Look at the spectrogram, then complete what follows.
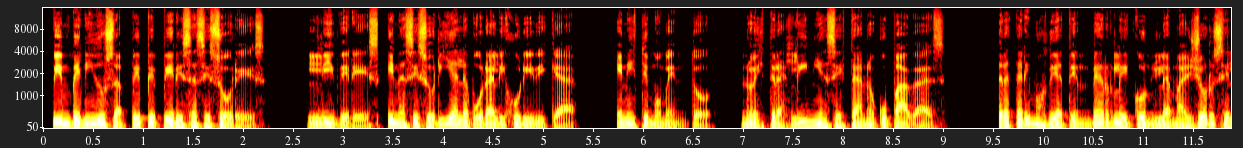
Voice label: locutor argentino argentinian voiceover; Argentinian Male voiceovers

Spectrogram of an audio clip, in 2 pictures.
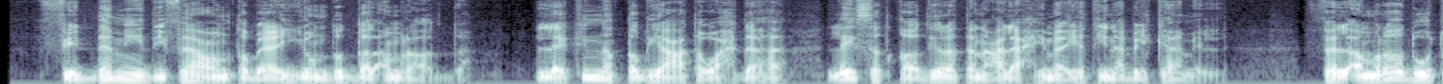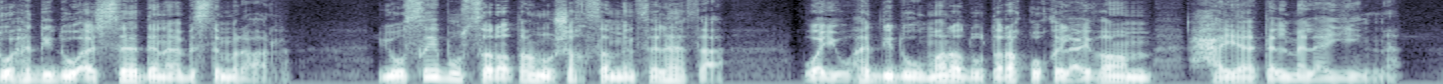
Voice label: locutor arabe arabic voiceover; Arabic male voice over

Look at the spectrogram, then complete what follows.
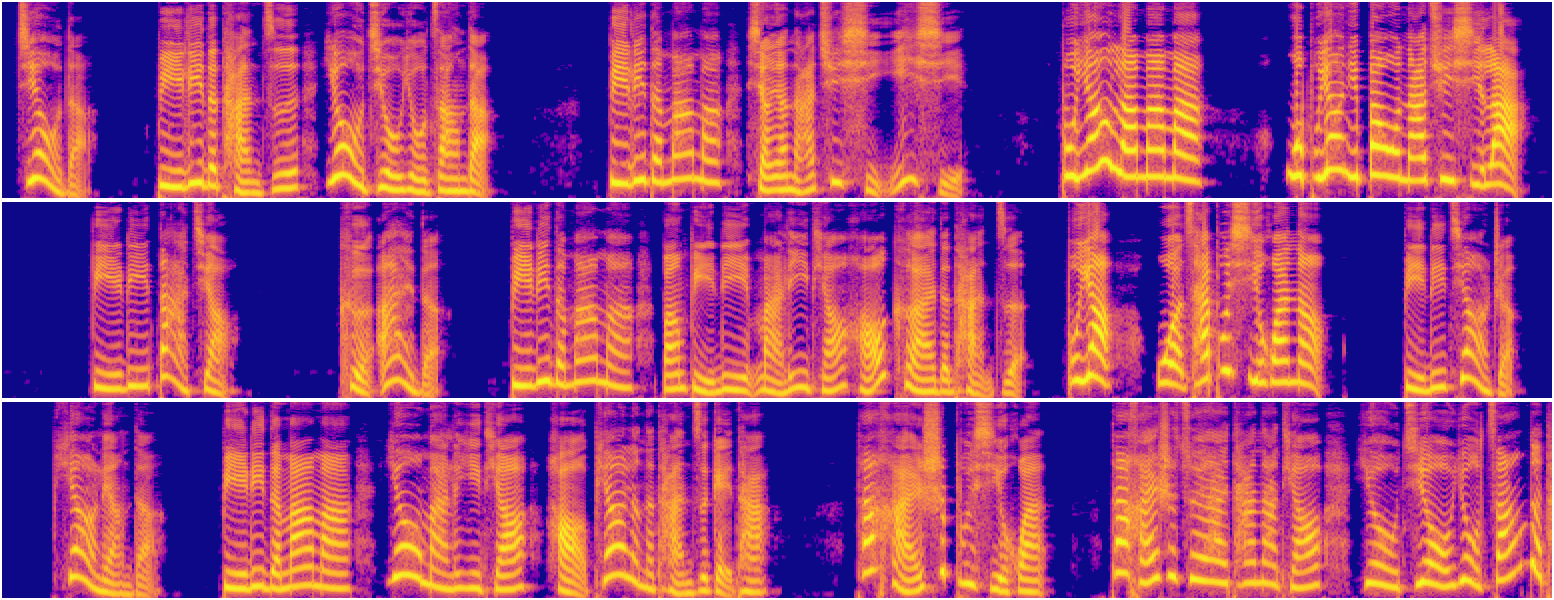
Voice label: mandarin female locutora china chinese

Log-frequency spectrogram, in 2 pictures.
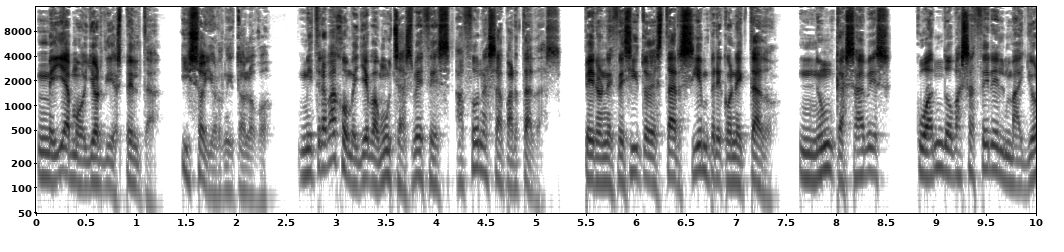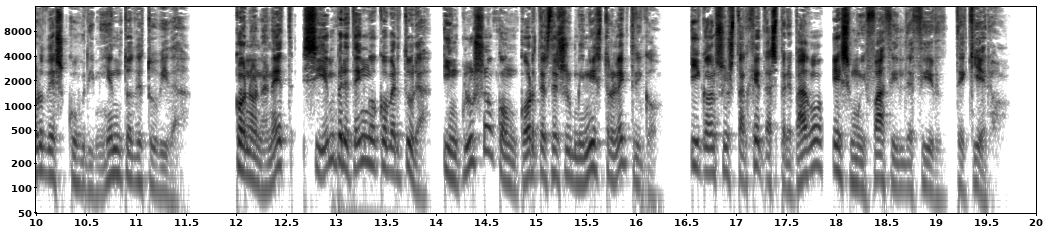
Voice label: locutor castellano spanish voiceover

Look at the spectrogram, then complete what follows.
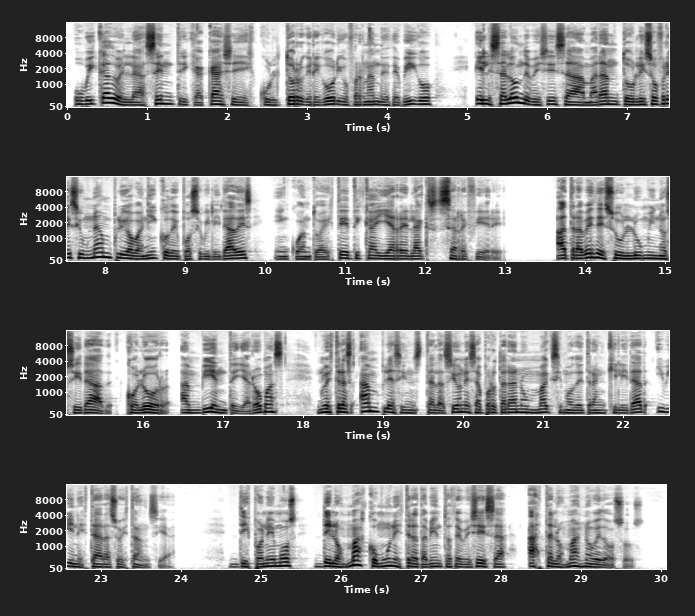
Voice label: locutor argentino argentinian voiceover

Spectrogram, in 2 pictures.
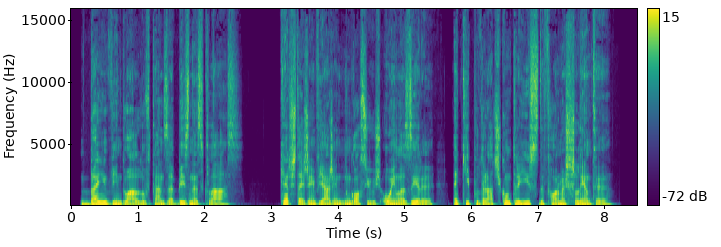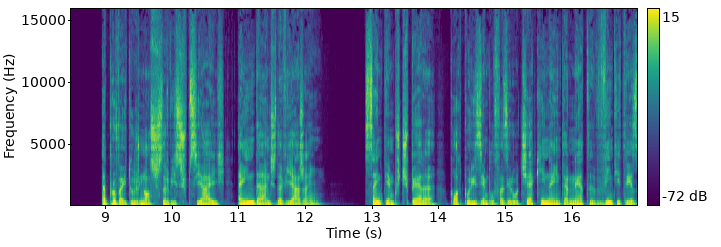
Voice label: locutor portugues portuguese voiceover

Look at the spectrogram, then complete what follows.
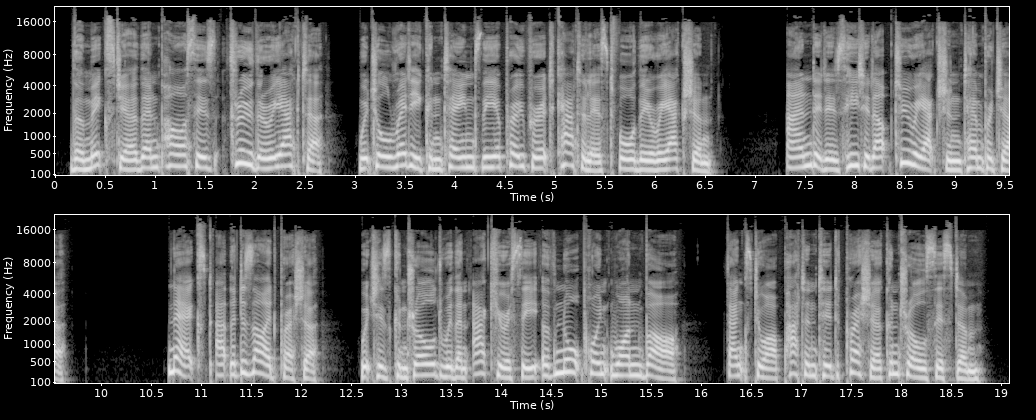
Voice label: locutora inglesa english female voiceover; speaker inglese

